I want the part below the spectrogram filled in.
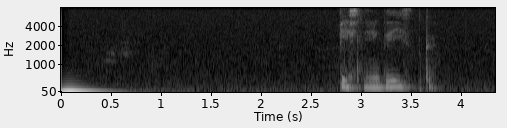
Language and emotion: Russian, neutral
